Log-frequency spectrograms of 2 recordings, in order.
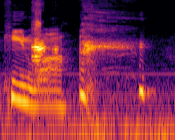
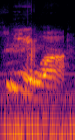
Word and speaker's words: quinoa: Is that how you say it, quinoa? I've never knew how to say that word. Is that how you say it? Yeah, I had to slide that in for you, quinoa. Ooh, quinoa.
